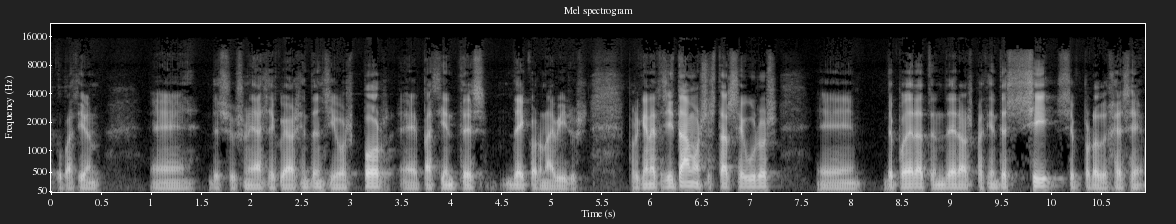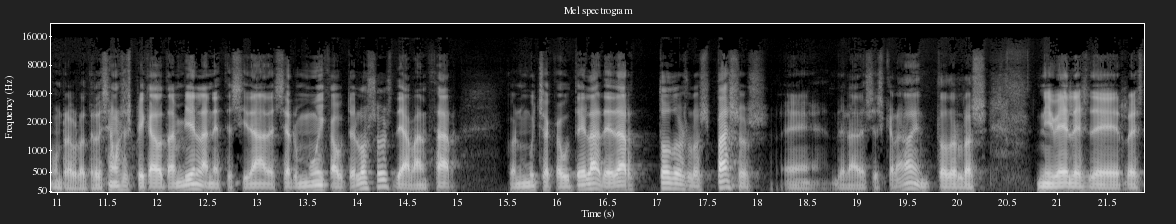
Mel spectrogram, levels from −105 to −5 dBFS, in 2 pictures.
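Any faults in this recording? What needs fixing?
The whole clip has a noise suppressor applied to music or sounds. A speech-tuned suppressor is reading sustained, steady material as noise and pulling it down, so the level keeps breathing by roughly 5 dB. Onsets mostly punch through, but anything held or decaying gets pushed under, which gives the track a pumping, hollow feel that never really settles. Switch the suppressor off, or use a music mode, for non-speech material.

There are five clear spots of sound cut by the noise suppressor: 0.49–1.01 s, 4.34–4.55 s, 7.25–7.67 s, 14.71–15.53 s and 18.54–18.81 s. In each one the suppressor clamps down harder than usual, by about 11 to 12 dB at the deepest point. Sustained or fading parts sink and their tails get chopped short, while anything sudden mostly survives. The longest one is around 14.7–15.5 s. Fix it at the source by bypassing noise suppression on this path.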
